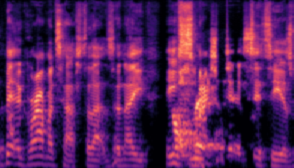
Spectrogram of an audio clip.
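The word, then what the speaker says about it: Sané: Apparently, Sane Bayern Munich have offered Leroy Sane to or Zane apparently. I've been saying his name wrong for a year.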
